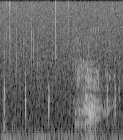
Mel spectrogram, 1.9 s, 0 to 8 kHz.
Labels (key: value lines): label: biophony, knock croak
recorder: SoundTrap 300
